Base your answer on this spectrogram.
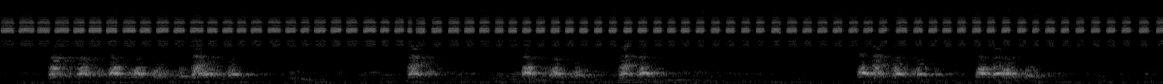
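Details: Morning in summer with cicadas: a continuous shrill, rhythmically throbbing buzz, overlaid by several short, lower, harsh bursts of another sound spaced every few seconds.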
